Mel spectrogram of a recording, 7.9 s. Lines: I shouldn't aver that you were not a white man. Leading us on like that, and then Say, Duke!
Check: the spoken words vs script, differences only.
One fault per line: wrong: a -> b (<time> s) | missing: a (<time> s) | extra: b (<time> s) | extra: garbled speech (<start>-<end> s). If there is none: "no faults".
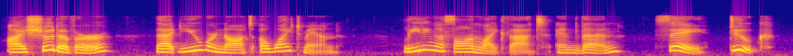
wrong: shouldn't -> should (0.2 s)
